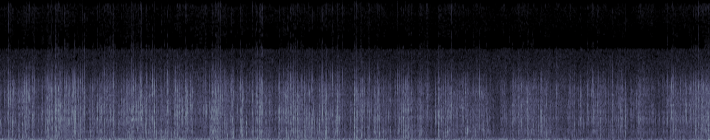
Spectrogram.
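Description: An empty brown kraft paper bag is scratched and tapped up close with long dark-painted nails, then crumpled in the hands. The result is a dense, steady, bright crackling and rustling with quick papery ticks blending together throughout.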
